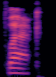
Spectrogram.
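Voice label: "black", English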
